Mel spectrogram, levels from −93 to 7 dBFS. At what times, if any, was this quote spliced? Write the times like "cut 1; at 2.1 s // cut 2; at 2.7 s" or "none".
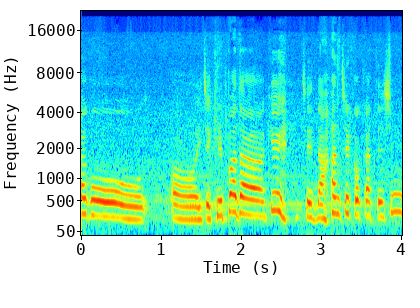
none

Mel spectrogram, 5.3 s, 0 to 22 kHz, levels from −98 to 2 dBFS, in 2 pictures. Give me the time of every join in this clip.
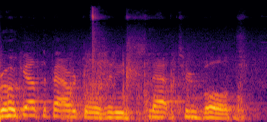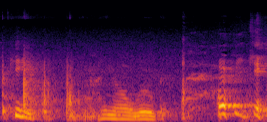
none

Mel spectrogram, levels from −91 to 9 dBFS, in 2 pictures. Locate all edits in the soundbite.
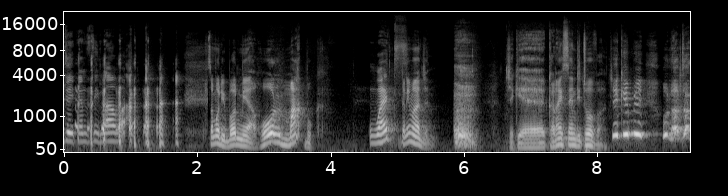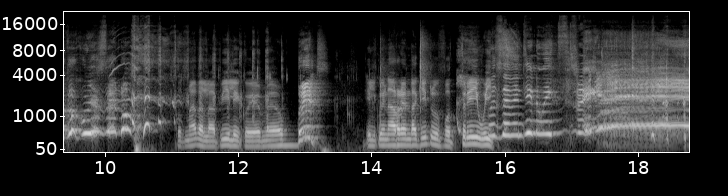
cut 1; at 2.1 s

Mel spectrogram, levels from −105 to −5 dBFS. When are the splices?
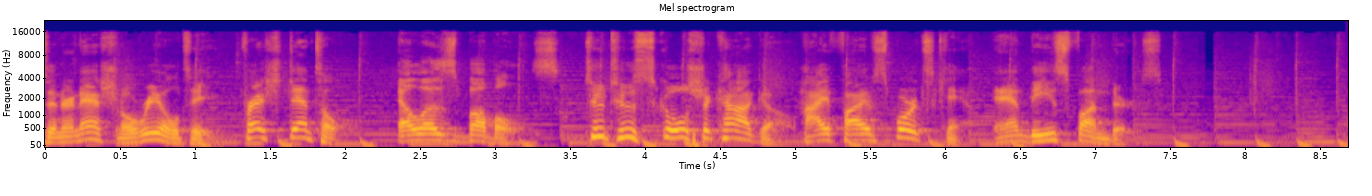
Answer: cut 1; at 7.3 s

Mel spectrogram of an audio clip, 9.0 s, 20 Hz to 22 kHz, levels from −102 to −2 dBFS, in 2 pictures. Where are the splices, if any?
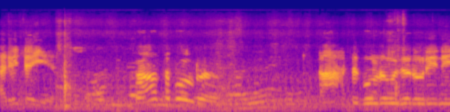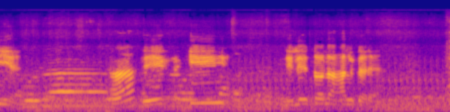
none

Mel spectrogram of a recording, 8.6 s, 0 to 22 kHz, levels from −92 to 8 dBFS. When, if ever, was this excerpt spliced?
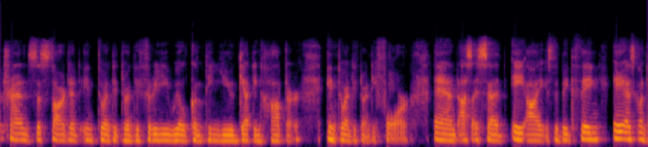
none

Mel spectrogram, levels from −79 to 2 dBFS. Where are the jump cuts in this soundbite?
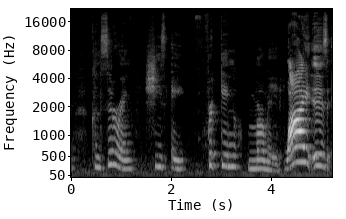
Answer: cut 1; at 4.2 s

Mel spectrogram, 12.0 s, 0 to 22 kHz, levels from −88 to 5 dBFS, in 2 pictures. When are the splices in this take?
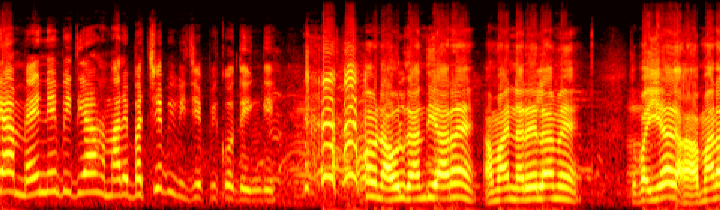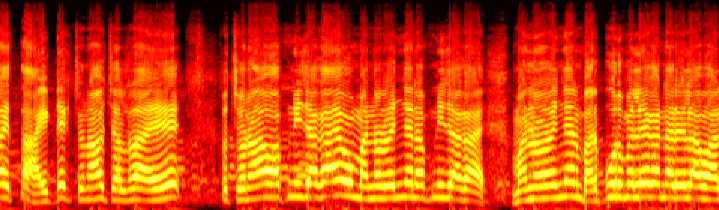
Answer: cut 1; at 3.0 s

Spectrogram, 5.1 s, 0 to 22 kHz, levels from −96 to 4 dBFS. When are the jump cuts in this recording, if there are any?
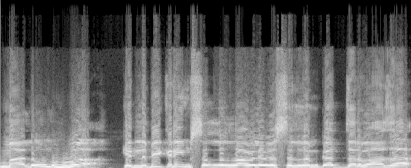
cut 1; at 1.3 s

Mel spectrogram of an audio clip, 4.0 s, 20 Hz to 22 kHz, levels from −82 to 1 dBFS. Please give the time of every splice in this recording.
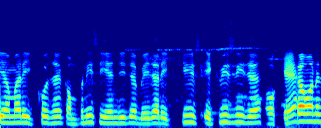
none

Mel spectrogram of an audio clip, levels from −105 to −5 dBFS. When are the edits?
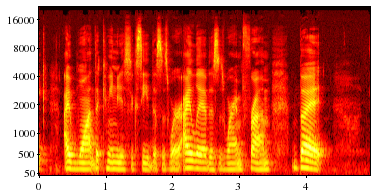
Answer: none

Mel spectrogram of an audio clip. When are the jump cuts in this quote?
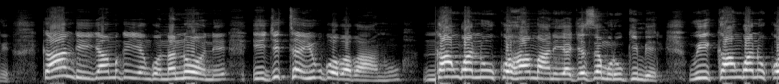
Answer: cut 1; at 4.3 s

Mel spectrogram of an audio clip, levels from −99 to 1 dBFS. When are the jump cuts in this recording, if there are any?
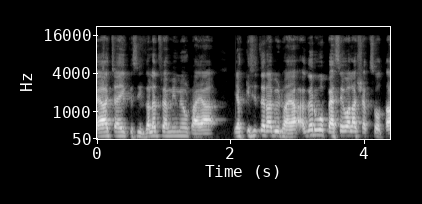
none

